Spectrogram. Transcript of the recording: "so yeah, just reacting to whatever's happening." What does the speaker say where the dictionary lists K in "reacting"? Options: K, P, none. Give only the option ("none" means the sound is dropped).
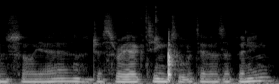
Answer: K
